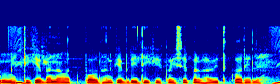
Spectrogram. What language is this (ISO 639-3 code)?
bho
